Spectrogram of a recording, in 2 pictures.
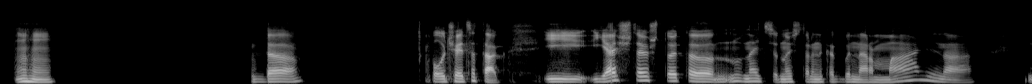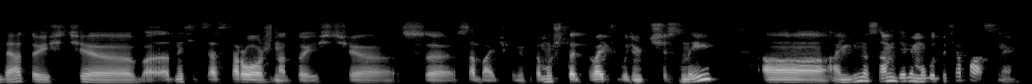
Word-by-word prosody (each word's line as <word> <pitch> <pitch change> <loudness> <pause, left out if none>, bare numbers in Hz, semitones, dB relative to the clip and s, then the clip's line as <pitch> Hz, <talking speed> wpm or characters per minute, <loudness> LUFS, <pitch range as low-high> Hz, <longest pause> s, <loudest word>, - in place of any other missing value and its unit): Мгм. 120 -3 +3 2.0
Да. 130 +4 +3 1.3
Получается 130 +5 +4
так. - - +4 0.4
И 130 - +5 0.4
я 135 +9 +6
считаю, 190 -1 +2
что 185 -3 -2
это, 145 -6 +5
ну, 125 +6 -4
знаете, 140 -1 -2
с - - -6
одной 120 +2 -1
стороны, 120 -1 -4
как 115 +1 -8
бы 120 +1 -5
нормально. 110 - -3 0.5
Да, - - -2
то - - -7
есть, 110 +1 -7
э, 105 -3 +1
б 110 - -6 0.2
относиться 120 -1 -6
осторожно, 110 -5 +2
то 100 - -5
есть, 95 0 -9
э, 100 -1 -5
с - - -10
с 95 -2 -3
собачками. 100 -2 -6
Потому 125 +7 -5
что, - - +2
давайте 120 +1 +3
будем 105 -3 -3
честны, 200 - 0 0.4
а, 110 -2 +4
они 110 +6 -3
на 170 0 +1
самом 155 +2 0
деле 155 +1 -1
могут 140 -1 -2
быть 150 +4 -16
опасны. 180 -10 -5
120 Hz, 125 wpm, -26 LUFS, 110-140 Hz, 2.0 s, я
